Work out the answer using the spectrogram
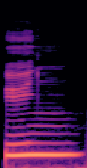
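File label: "yun2", Chinese pronunciation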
